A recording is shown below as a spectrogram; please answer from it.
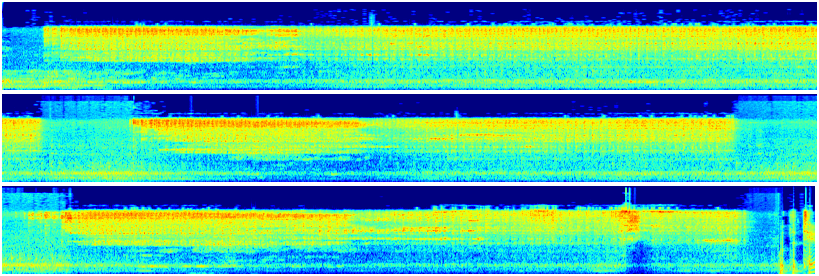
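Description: A wood lathe turning a bowl while a tool cuts the recess and removes material outside the foot, a continuous loud scraping hiss broken by two short pauses.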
